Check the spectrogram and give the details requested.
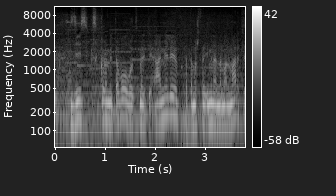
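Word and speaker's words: Amélie: Я думаю, вы знаете, здесь, кроме того, вот смотрите, Амели, потому что именно на Манмармарте снимали фильм Амели, если вы видели, или Амили, как правильно произносится.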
